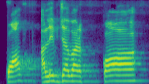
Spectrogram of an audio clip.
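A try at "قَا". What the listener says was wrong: আরো টানেন, রাখে টান, ক, এই দেখেন,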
